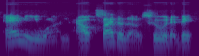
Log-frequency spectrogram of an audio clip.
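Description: A man in his thirties hosting an interview, relaxed and affirming, with casual fillers. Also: medium pitch, moderate pace, creaky, slightly rough, lo-fi sound. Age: 30s. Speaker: podcast host.

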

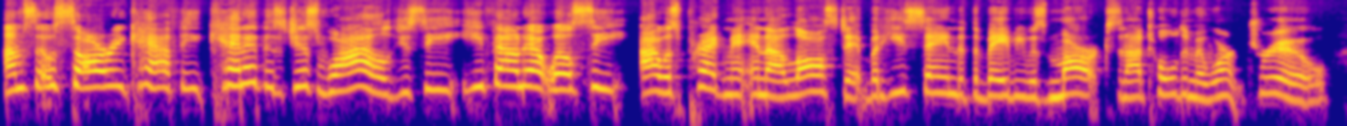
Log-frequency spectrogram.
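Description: Woman acting a high-pitched, distraught feisty mistress. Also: animated, moderate pace, hardly any pauses, bright, forceful tone, no echo, studio quality. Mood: pleading, distraught. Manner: crying out, pleading, breathless denials. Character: tiny feisty distraught mistress, pleading and denying.

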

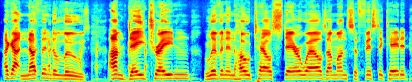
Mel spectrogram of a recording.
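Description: A man with a clear, resonant voice set a little high, recorded very dry. He tells casual comic stories as a podcast co-host, animated and exasperated, swearing and making fun of himself. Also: a little slow, no echo. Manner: self-deprecating, profane. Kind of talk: comedic storytelling in casual podcast chat.

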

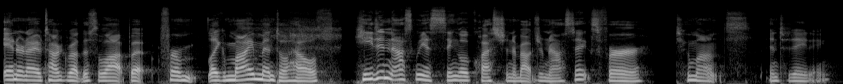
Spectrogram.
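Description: A woman co-hosts a candid podcast conversation, thinking aloud and restarting her sentences as she goes. Her voice sits a little low and comes through smooth, with a slight rasp. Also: darkish tone. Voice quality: slightly raspy. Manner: reflective, speaks in halting restarts. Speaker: podcast co-host.

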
